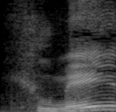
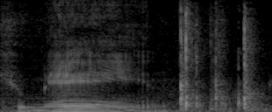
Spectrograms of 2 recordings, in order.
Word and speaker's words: humane: 예, 마지막 humane 나왔습니다. humane, humane. 이거 발음 잘하셔야 돼. 요건 humane이고 비교해 보세요. 얘는 human이야. humane. 얘는 human. 알겠죠?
